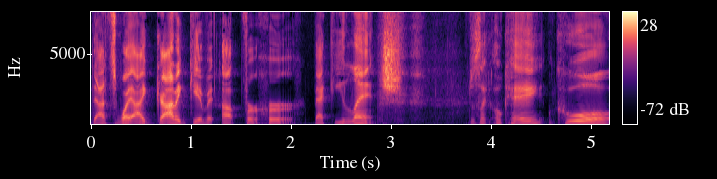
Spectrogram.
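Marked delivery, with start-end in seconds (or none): 0.0-3.1 put-on Minnesota-accented speech. Retelling what a woman said about Becky Lynch, in a put-on accent that sounds Minnesotan. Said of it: "The way you do the accent sounds like she's like from Minnesota".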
